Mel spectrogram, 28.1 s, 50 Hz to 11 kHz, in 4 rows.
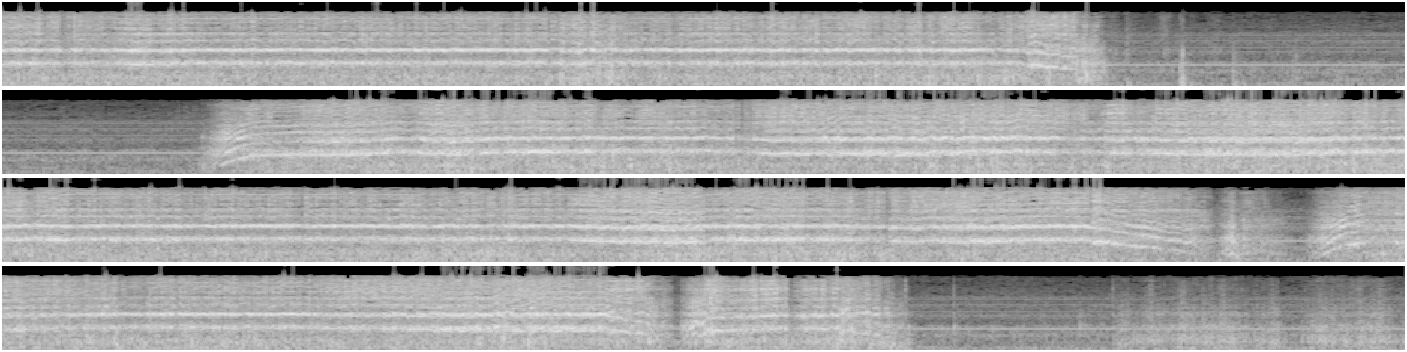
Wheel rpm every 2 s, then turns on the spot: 230, 230, 170, 10, 160, 220, 220, 230, 220, 180, 130, 220, 120, 10.
26-28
